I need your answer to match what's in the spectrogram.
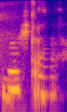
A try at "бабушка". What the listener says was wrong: It's going to be stress on first part. Бабушка. Бабушка. Бабушка.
